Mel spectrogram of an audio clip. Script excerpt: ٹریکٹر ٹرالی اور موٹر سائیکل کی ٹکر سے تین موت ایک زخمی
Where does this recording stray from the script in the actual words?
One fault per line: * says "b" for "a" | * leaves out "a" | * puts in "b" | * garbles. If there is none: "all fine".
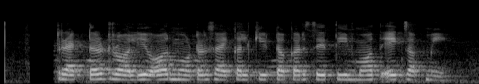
all fine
